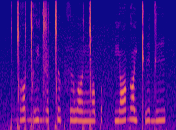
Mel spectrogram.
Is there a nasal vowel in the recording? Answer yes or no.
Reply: no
